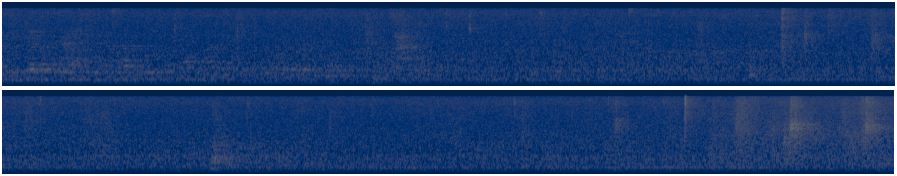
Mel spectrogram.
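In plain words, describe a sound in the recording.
A fire burns with soft crackles and pops.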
